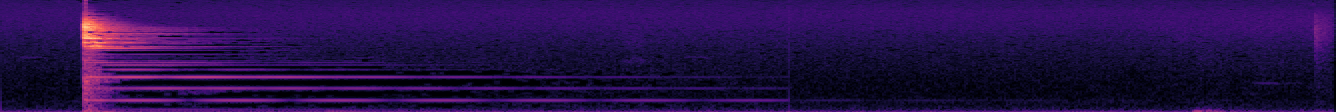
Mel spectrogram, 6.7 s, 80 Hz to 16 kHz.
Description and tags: A recording of a simple metal kitchen bowl, hit with a wooden spoon. It sounds just a little bit like a bell.
Recorded with a TSM PR1 portable digital recorder, with external stereo microphones. Edited in Audacity 1.3.5-beta
bowl, bell, kitchen, dong, wooden-spoon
